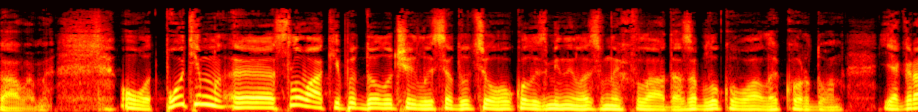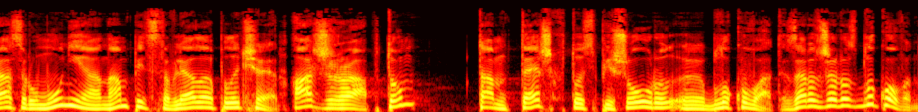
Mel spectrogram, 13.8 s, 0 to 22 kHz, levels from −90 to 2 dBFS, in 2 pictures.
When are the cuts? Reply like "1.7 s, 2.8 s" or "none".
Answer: 9.0 s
